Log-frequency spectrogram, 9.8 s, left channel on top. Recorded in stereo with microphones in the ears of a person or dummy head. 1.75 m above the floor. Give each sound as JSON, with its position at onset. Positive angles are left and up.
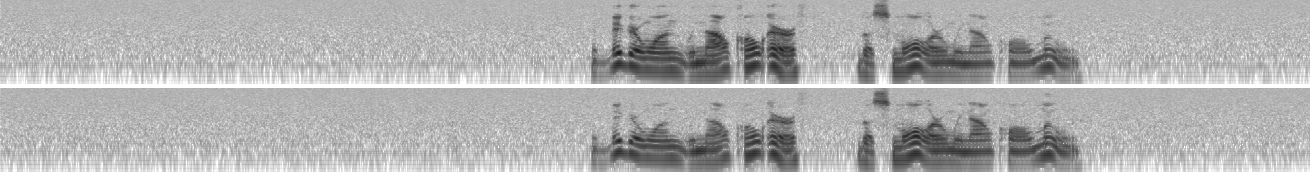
{"t": 4.4, "sound": "a man speaking", "side_deg": 70}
